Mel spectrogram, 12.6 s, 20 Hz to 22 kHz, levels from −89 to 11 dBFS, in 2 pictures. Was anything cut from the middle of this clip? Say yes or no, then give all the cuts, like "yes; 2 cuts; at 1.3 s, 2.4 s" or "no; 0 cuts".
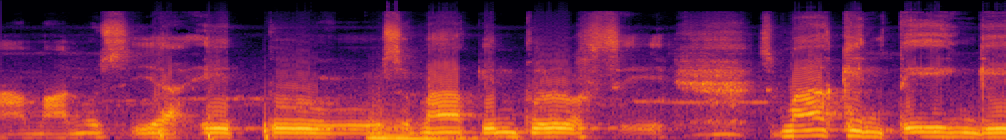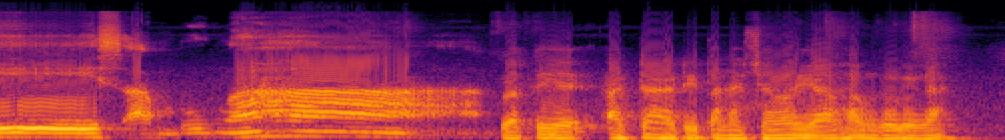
no; 0 cuts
